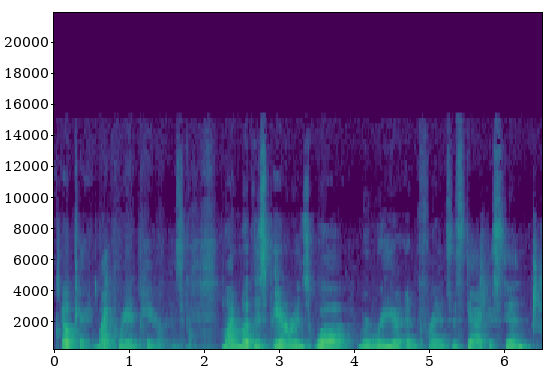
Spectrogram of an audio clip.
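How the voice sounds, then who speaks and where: A woman's very slow, medium-pitched voice with an American accent, very wide pitch swings, and audible room echo. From New Jersey and the Bronx, New York. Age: 80s+. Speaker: grandmother interviewee. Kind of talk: interview.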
